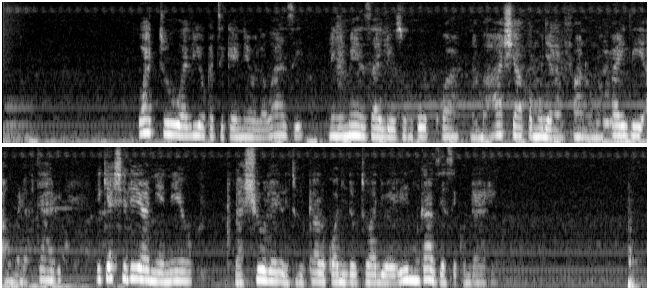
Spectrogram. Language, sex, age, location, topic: Swahili, female, 25-35, Dar es Salaam, education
